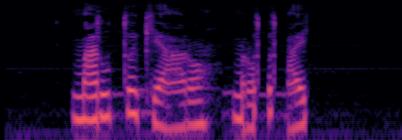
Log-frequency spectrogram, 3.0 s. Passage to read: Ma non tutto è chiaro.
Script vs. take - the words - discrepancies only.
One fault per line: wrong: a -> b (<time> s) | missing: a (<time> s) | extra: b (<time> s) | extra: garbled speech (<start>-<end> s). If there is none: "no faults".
missing: non (0.7 s)
extra: garbled speech (1.7-2.3 s)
